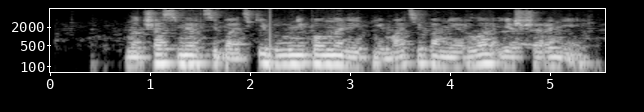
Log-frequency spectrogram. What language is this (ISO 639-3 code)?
bel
